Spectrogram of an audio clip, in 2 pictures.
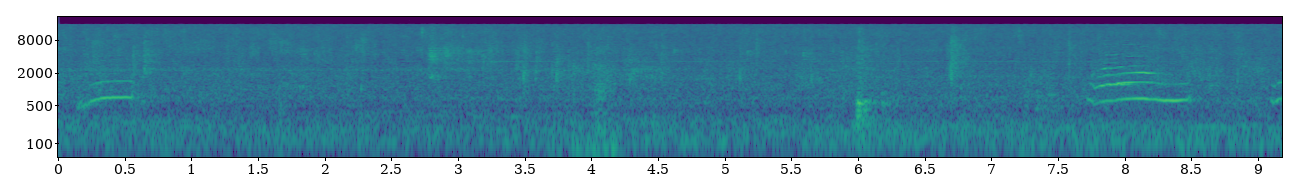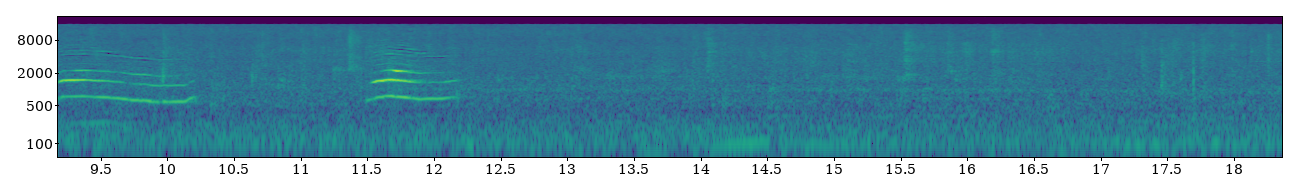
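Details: A domestic cat called a singer, meowing indoors: three tonal, wavering meows at about two-second intervals, each rising and then falling with rich overtones, after quieter, scattered sounds and a low background rumble.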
